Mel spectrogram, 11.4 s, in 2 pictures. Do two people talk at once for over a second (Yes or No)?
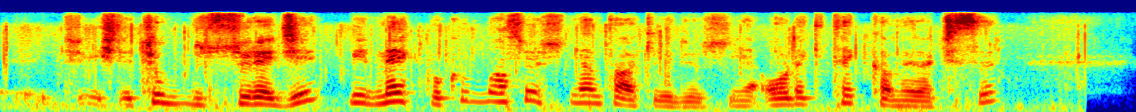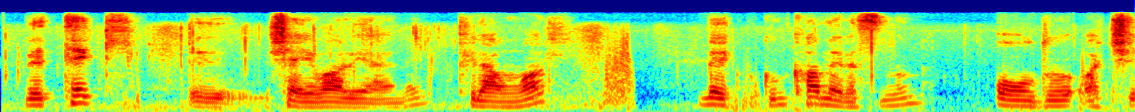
No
